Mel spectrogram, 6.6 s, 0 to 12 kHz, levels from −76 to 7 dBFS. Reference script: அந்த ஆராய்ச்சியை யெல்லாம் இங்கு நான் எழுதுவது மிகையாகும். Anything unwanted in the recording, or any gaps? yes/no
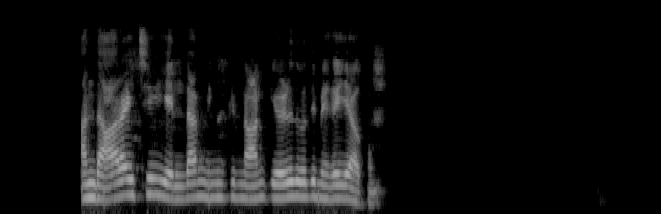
no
